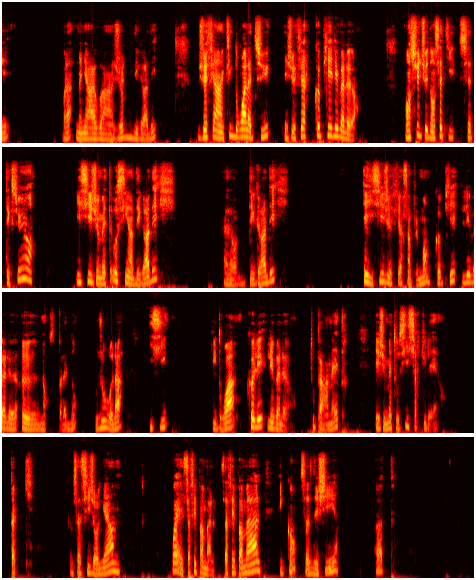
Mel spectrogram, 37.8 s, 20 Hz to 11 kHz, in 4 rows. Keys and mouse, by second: 1.2 click, 4.2 click, 5.3 right click, 6.8 click, 8.2 click, 9.6 click, 12.0 click, 14.4 click, 16.6 click, 17.2 right click, 20.1 click, 22.3 click, 22.8 right click, 25.3 click, 26.8 click, 28.3 click, 29.5 click, 34.5 click, 35.8 click.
